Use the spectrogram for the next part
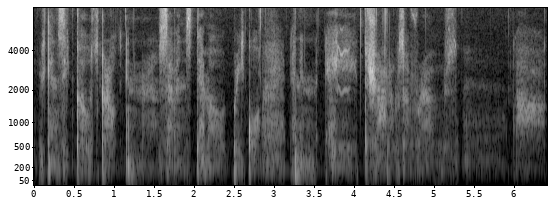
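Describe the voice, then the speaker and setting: A woman hosting ASMR, reading trivia in a breathy whisper with chatty, informal, opinionated asides. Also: unhurried. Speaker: ASMR host.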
